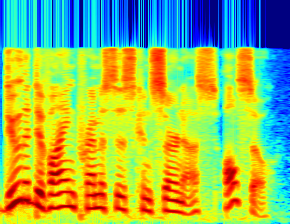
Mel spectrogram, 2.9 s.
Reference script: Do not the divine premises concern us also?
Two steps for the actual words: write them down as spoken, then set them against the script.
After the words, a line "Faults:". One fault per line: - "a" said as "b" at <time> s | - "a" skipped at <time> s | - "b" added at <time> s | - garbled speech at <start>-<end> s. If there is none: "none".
Do the divine premises concern us also?
Faults:
- "not" skipped at 0.2 s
